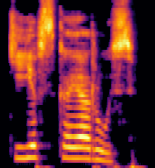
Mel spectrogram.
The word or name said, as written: Kievrus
